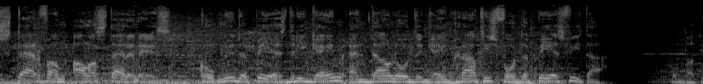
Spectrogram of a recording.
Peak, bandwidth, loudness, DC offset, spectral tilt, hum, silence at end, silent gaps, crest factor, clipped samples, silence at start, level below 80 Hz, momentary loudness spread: -20 dBFS; 17 kHz; -30 LUFS; under 0.1%; -5 dB/octave; none; 0 s; 6.22-6.38 s; 10 dB; under 0.1%; 0 s; -42 dBFS; 6 LU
